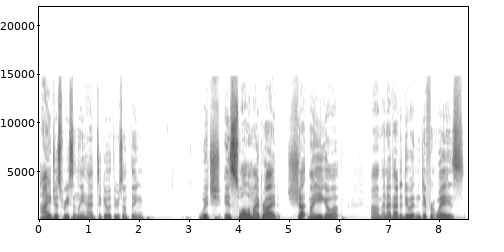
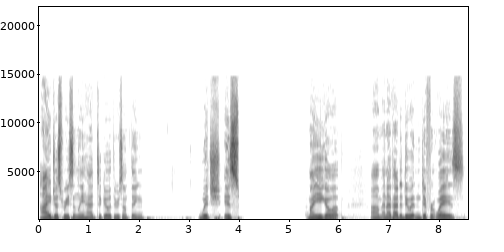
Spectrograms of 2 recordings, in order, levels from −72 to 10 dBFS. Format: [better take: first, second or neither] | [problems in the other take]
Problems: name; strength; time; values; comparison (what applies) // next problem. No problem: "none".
first | audio cutting out; at 4 s for 1.5 s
